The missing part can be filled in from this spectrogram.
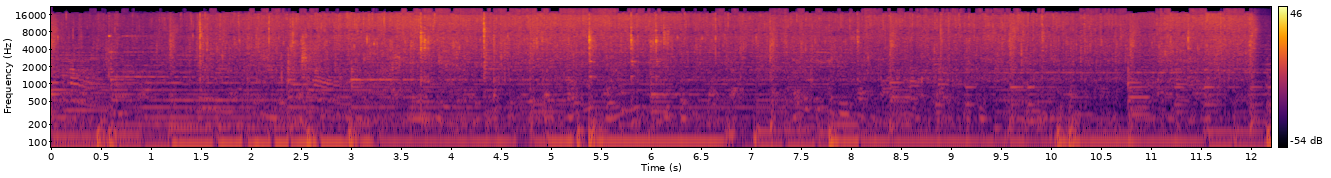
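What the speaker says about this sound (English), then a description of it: "just kind of moving them around the pan will help lift all those brown bits off the bottom" Sliced onions and browned meat sizzle steadily in a pan, with a constant loud frying hiss and intermittent scraping and stirring clatter as the food is pushed around, no talking.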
